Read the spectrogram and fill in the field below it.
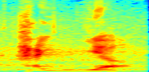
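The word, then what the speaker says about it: حيّ: مد بھی نہیں ہے۔ حی، ہا یا زبر حی، یا زبر یا، حی، یہ اس کا تلفظ ہے۔ حی علی الصلاۃ، تو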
